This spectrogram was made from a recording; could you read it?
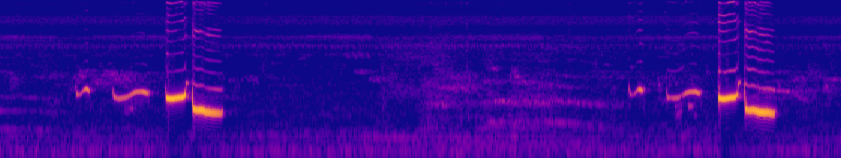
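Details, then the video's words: Strange call of a black-naped oriole, given twice about four seconds apart. Each phrase has short fluty whistles leading to a loud nasal note that falls away into a lower whistle. Faint bird twittering can be heard between the phrases. "kepodang suara Aneh"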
